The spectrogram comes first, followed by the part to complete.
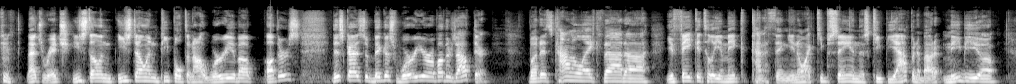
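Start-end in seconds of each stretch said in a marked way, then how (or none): none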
